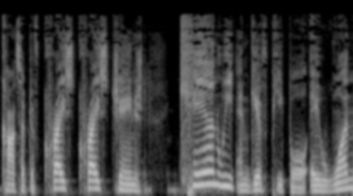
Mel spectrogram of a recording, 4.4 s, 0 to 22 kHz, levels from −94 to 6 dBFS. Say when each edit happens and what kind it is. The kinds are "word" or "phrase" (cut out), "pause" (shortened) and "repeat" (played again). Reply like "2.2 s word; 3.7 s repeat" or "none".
1.0 s repeat; 2.9 s word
